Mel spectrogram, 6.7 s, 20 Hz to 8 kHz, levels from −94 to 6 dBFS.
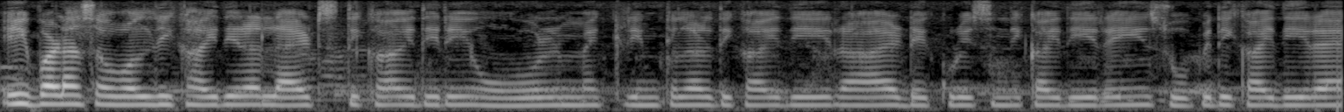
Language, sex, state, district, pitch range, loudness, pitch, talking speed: Hindi, female, Bihar, Darbhanga, 210-220 Hz, -31 LUFS, 215 Hz, 250 wpm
